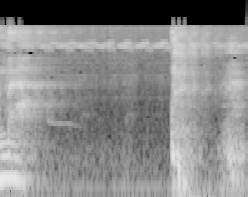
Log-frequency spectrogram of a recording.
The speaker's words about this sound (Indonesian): Sesekali kudengar suara binatang malam seperti jangkrik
